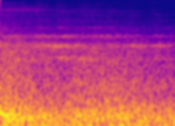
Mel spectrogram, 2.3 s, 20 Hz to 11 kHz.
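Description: A New York City subway train rumbles steadily through the 5th Avenue station, a loud, continuous roar of wheels and cars with faint squealing, close by and without voices.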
